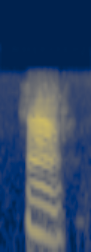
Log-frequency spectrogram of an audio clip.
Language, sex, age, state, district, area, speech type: Hindi, male, 18-30, Uttar Pradesh, Varanasi, rural, conversation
